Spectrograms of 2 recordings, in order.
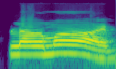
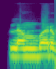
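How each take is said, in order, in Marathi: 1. m नंतर b चा आवाज ऐकू येत नाही. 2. m नंतर b चा आवाज ऐकू येतो. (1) "बीचा उच्चार सायलेंट" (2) "प्लंबर बोलायचं नाही"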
